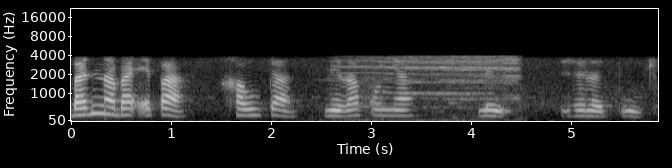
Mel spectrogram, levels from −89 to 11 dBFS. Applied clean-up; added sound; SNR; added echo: none; Screech; 13 dB; none.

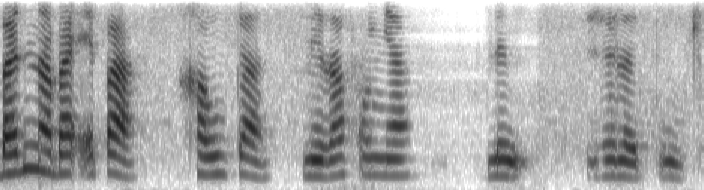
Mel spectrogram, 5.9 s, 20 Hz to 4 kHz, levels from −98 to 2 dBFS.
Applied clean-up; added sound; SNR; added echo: neural mask model Resemble Enhance denoiser.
